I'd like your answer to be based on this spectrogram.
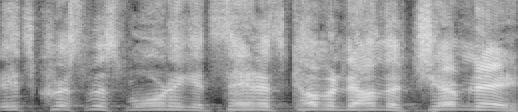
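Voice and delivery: pumped-up, high, rough-edged hyped screaming. Recalling playing middle linebacker, screaming at a player: retelling his own scream. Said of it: "I'm screaming at him as the middle linebacker".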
